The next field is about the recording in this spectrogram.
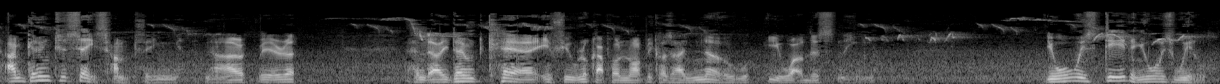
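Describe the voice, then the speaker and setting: Animated, rambling British man in his fifties. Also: lowish voice, measured pace. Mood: earnest, insistent. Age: 50s. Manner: rambling, sardonic, conversational. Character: talkative, needling fifty-year-old male ex-wartime agent. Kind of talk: radio drama acting. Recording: clear background noise with birdsong.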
